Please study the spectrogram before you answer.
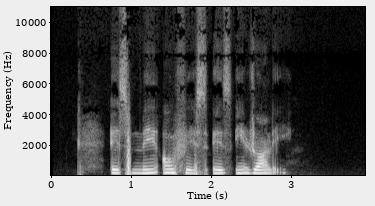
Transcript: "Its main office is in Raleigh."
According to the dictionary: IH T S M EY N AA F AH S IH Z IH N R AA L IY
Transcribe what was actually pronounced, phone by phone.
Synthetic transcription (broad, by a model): IH T S M EY N AA F AH S IH Z IH N R AA L IY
